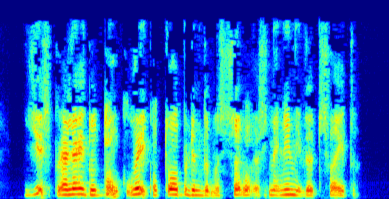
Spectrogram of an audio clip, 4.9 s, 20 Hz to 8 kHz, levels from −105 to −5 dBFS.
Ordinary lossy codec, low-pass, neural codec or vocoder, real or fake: MP3, 32 kbps; 7.2 kHz; autoencoder, 22.05 kHz, a latent of 192 numbers a frame, VITS, trained on one speaker; fake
